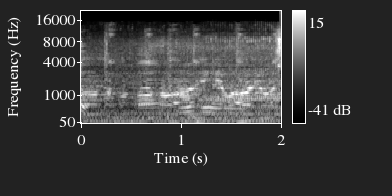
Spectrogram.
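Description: A man's voice talking in short phrases, with street traffic running steadily behind.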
